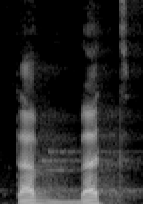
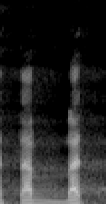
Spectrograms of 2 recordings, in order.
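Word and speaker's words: تبت: dimuliakan ada Allah azzawajalla membaca tak sukun tanpa Hamas karena huruf ta salah satu sifatnya adalah Hames ketika kita membacanya disertai dengan Hai aliran nafas atau angin dan b dan Mbak Yada Abi lahabiw tabbat jangan sampai sifat Hamas ini kita tinggalkan dan sampai kita hanya membaca tabbat Yada tabbat Yada akan tetapi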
